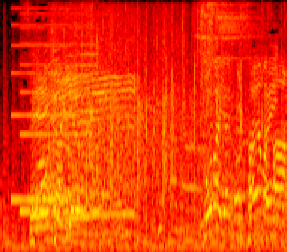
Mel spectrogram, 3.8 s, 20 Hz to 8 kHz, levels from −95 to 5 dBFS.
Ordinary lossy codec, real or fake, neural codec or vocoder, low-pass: none; real; none; none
